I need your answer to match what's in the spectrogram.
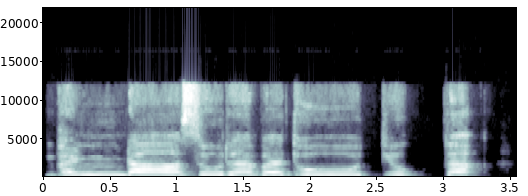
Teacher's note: Okay, in the second line, in the Bandhasura Vadhodyukta, Vadho, Dha is Mahaprana, but the next letter is Alpa Prana, Da with Ya and Ukara.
